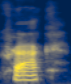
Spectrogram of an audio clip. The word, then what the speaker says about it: craic: I know it was probably all over the place, but hopefully it was good crack. And I'm using that in the Irish terminology. It's spelled CRAIC and it means conversation.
